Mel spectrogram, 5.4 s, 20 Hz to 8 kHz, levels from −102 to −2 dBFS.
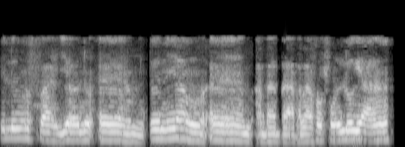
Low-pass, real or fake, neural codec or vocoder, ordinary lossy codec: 7.2 kHz; fake; vocoder, 44.1 kHz, 128 mel bands every 512 samples, BigVGAN v2; AAC, 16 kbps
